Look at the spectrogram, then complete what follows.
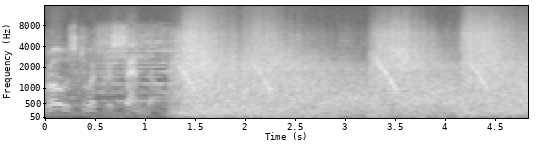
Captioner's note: bombs exploding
